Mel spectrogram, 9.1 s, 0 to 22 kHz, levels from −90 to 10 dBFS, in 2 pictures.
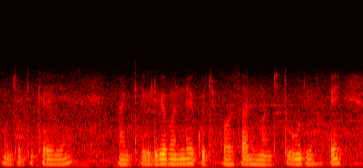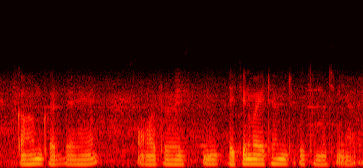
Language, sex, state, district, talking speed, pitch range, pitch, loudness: Hindi, male, Uttar Pradesh, Ghazipur, 205 wpm, 100-110 Hz, 105 Hz, -35 LUFS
